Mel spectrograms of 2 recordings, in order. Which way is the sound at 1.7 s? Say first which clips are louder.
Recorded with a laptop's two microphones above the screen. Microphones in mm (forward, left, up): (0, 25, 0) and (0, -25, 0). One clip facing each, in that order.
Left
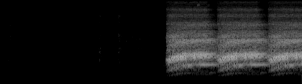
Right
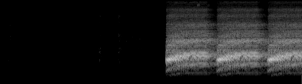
Right 4 dB; 65° right (ahead or behind).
